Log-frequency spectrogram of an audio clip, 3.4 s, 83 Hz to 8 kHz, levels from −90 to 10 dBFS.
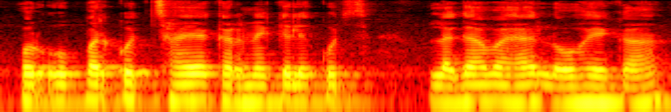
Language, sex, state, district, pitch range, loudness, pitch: Hindi, male, Maharashtra, Washim, 125-130 Hz, -17 LUFS, 130 Hz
